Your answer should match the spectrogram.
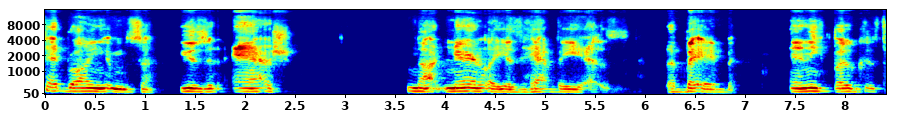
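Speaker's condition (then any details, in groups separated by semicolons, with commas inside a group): Neurological disease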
